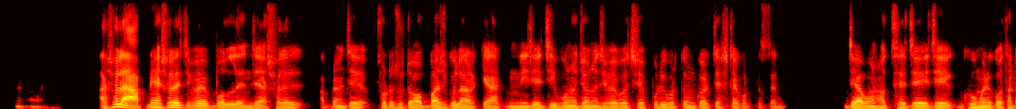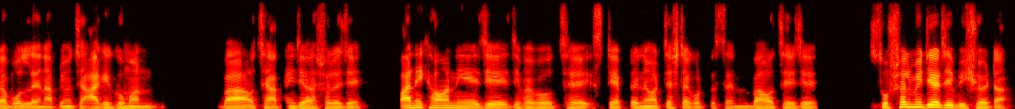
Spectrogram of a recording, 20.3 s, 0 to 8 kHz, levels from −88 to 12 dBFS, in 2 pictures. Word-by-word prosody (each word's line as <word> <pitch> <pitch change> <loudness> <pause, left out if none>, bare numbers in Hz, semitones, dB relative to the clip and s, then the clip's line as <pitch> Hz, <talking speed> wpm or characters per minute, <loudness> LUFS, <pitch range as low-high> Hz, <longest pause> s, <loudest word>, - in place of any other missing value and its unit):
হু, - - -11
হু 95 - -16 0.7
আসলে 185 +6 +6
আপনি 155 - -3
আসলে 165 +2 +3
যেভাবে 140 +1 +1
বললেন 125 -1 0
যে 120 - -1
আসলে 120 +2 -4 0.4
আপনার 115 +1 -5
যে - - 0 0.2
ছোট, 135 -2 -5
ছোট 130 -1 -7
অভ্যাসগুলো 125 +2 0
আরকি 115 +1 -6
আক 115 - -7 0.2
নিজের 120 +1 -1
জীবনের 125 +1 -1
জন্য 125 -1 0
যেভাবে 115 0 -2
হচ্ছে 115 +1 -5
পরিবর্তন 125 0 -3
করার 120 -2 -4
চেষ্টা 115 +1 -6
করতেছেন। 105 0 -12 0.7
যেমন 115 -2 +4
হচ্ছে 115 +2 -4
যে 120 - +1
এই 110 - -2
যে 115 - +2 0.2
ঘুমের 125 0 +2
কথাটা 120 -1 0
বললেন, 110 -1 0
আপনি 115 - -8
হচ্ছে 110 - -3
আগে 120 +2 +1
ঘুমান 115 -3 +1 0.8
বা 110 - +4 0.2
হচ্ছে 110 +2 -4
আপনি 120 - -11
যে 125 - +3
আসলে 115 +1 -2
যে 110 - +1 0.5
পানি 140 0 +6
খাওয়া 140 0 +3
নিয়ে 135 0 +1 0.2
যে 130 - +4 0.2
যেভাবে 120 0 -2
হচ্ছে 120 +2 -7
যে 115 - -4
step 120 +1 -2
টা 125 - -1
নেওয়ার 115 -1 +1
চেষ্টা 130 0 -1
করতেছেন, 110 -1 -7 0.2
বা 120 - +2
হচ্ছে 115 +2 -4
এই - - -5
যে 120 - +1 0.7
social 180 +5 +4
media 180 0 +7
এর 170 - +6
যে - - +7
বিষয়টা 120 -2 0
120 Hz, 190 wpm, -24 LUFS, 115-125 Hz, 0.8 s, media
